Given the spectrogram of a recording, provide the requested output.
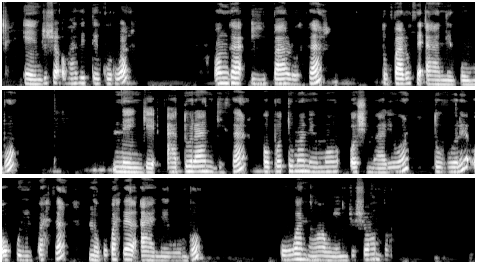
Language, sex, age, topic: Oshiwambo, female, 25-35, agriculture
